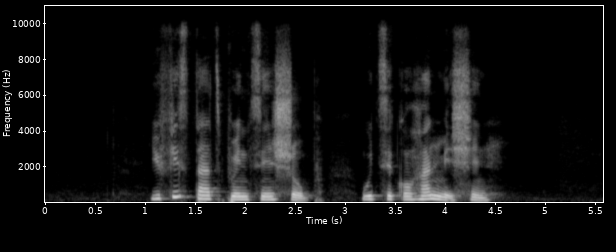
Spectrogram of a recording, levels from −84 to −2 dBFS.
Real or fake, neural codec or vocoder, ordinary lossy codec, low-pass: fake; vocoder, 24 kHz, 100 mel bands, Vocos; none; 9.9 kHz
